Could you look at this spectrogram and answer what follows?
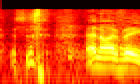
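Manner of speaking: laughing through the words.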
